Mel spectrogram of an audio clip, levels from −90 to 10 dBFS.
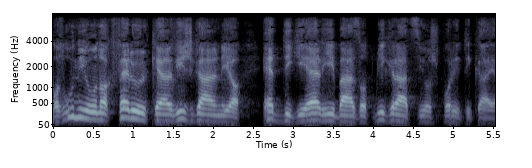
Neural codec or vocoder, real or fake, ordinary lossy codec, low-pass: none; real; none; 7.2 kHz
